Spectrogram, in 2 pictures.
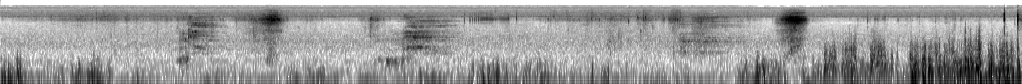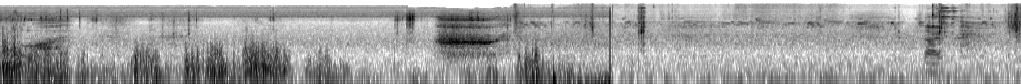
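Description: Handling noise and water disturbance as a landing net holding a pike is lowered into canal water to release the fish. It is loudest in the middle and drops off sharply about sixteen seconds in.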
